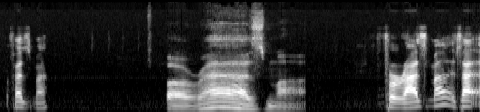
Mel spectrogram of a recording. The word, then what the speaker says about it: Pharasma: Do you have any other altars here, or is it obviously are you mainly a place of worship for Phasma? Pharasma.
